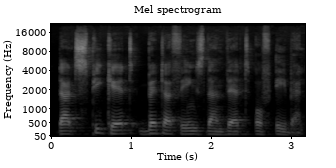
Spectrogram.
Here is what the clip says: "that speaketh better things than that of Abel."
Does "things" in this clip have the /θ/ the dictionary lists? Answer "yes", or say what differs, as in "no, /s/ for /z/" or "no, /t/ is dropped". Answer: yes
